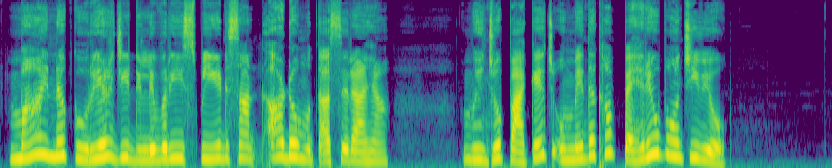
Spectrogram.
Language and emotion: Sindhi, happy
